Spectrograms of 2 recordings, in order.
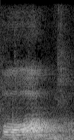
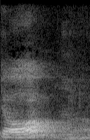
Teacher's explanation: that's the open O that we would have in the word for a cow, bog, or the word for two, dog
